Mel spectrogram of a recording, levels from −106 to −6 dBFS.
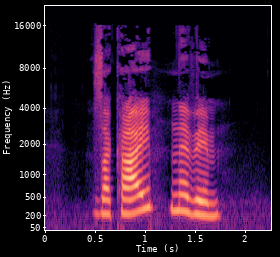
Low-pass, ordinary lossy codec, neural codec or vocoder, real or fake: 19.8 kHz; MP3, 64 kbps; none; real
